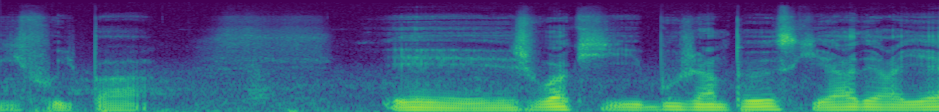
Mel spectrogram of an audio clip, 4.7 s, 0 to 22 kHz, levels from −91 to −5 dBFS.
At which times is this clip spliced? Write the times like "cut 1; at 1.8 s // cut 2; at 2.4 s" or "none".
none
